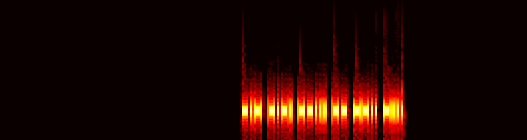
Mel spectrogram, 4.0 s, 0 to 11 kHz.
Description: Morse code, heard as a keyed tone, about 75 wpm, 700 Hz. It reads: KC7MZB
